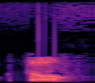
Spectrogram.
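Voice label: "8", spoken; DCS; Ka-50; Wingman 2; Digits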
